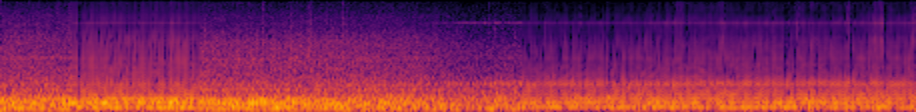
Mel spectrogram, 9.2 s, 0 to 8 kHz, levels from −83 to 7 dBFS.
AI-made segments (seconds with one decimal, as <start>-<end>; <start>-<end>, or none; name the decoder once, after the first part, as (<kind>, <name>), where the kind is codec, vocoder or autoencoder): 0.7-2.0 (vocoder, BigVGAN v2); 5.2-9.2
